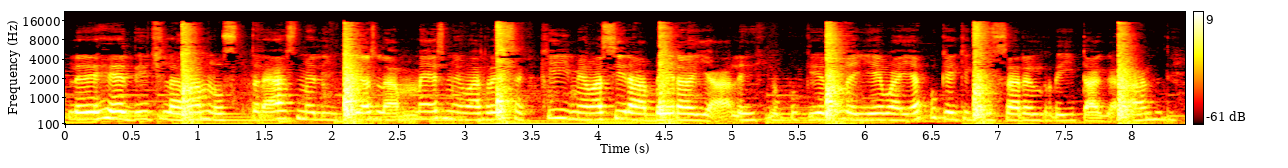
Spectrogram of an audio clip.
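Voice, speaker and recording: A woman's voice: a little high, steady tone, a little fast, few pauses. A young woman with a Guatemalan accent telling her hardships in an interview, tearful and often quoting her conversations with her children. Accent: Guatemalan Spanish. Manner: tearful, retells conversations in quoted speech. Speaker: interviewee, struggling mother. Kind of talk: emotional personal account. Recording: loud music underneath.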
